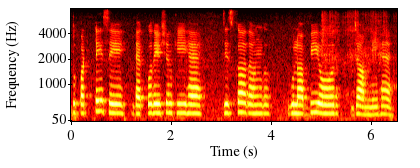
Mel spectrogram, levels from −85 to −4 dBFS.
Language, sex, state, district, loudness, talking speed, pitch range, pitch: Hindi, female, Punjab, Fazilka, -15 LUFS, 100 wpm, 225-240 Hz, 235 Hz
